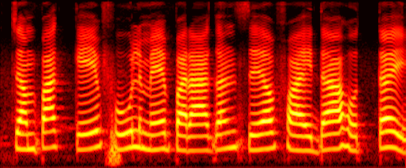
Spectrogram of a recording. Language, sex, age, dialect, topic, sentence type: Maithili, female, 18-24, Bajjika, agriculture, question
